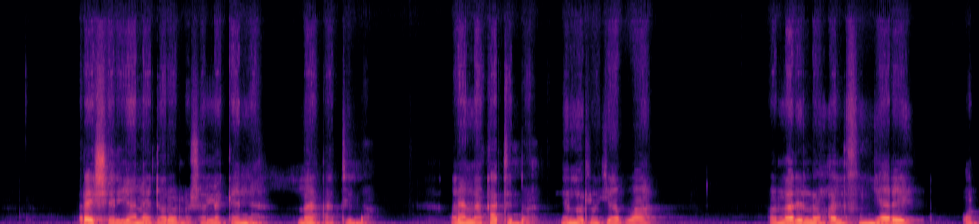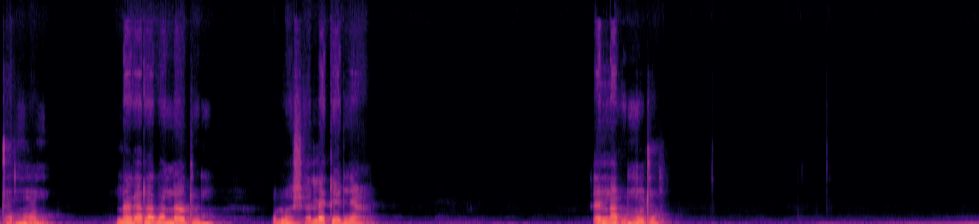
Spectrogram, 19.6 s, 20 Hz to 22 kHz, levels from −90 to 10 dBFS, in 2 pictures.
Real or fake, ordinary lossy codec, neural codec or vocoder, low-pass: fake; none; codec, 44.1 kHz, 2.6 kbps, SNAC; none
